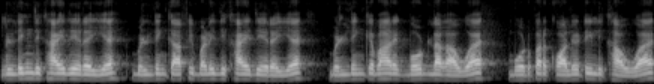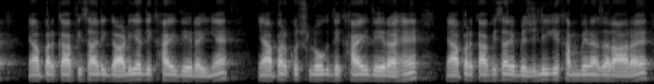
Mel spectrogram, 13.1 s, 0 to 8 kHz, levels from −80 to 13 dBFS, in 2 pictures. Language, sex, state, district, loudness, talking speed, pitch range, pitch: Hindi, male, Andhra Pradesh, Guntur, -19 LUFS, 245 wpm, 125-140 Hz, 130 Hz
